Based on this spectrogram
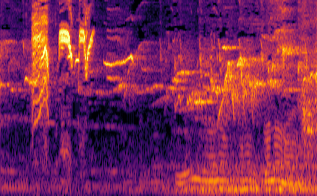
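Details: Oriental magpie-robin bursts out with harsh, high, rasping phrases, then runs on in a lower, continuous warbling song with varied notes, used to provoke rival magpie-robins and as a tutor recording; Oriental magpie-robin.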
